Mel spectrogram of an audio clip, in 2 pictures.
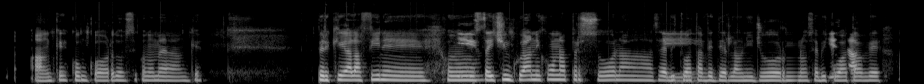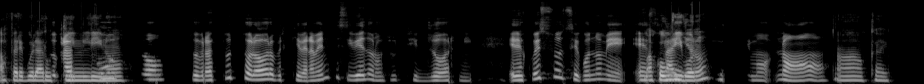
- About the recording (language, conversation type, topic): Italian, unstructured, Come fai a capire se una relazione è tossica?
- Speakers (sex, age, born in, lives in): female, 20-24, Italy, Italy; female, 25-29, Italy, Italy
- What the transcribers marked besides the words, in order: distorted speech; static; mechanical hum; tapping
